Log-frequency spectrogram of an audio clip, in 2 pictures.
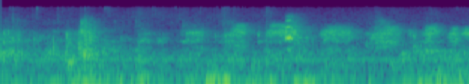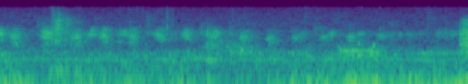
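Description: Wild birds calling around a waterhole, a quick run of short chirping notes with a clearer single call about two seconds in, over a faint steady electrical hum.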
